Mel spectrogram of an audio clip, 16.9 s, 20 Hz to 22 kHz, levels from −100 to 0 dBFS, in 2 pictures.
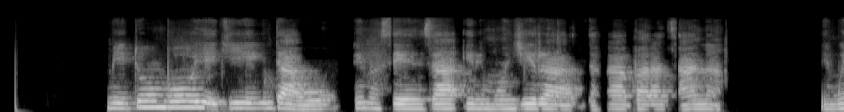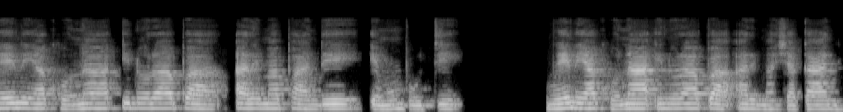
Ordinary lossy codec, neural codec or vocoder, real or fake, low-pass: AAC, 48 kbps; none; real; 10.8 kHz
